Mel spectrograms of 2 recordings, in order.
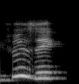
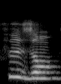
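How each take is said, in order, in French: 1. La terminaison est un son « è » ouvert. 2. La terminaison est une voyelle nasale. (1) "c'est faisait" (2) "On ne dit pas faisant"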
